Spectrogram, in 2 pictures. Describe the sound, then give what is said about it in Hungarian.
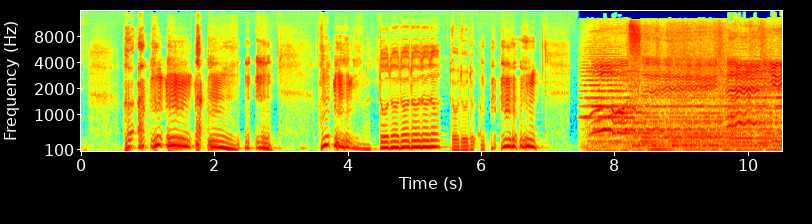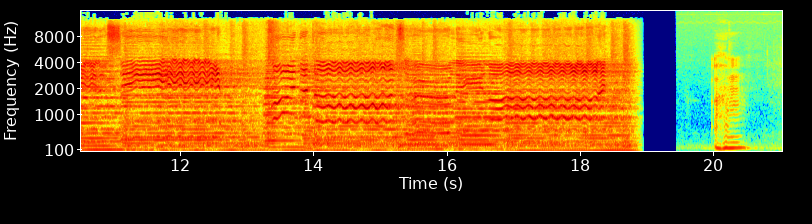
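After a few seconds of talk, a man sings the US national anthem loudly and steadily over full, rich accompaniment for about ten seconds, then it cuts off and a short voice follows. “A csillagos sávos lobogó előadja ….”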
